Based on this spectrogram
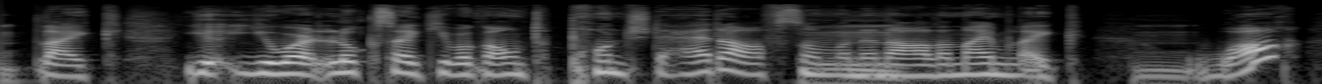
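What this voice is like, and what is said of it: Working-class accent. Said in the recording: “My working class accent comes in even stronger if I'm really passionate about something, and it gets louder”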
